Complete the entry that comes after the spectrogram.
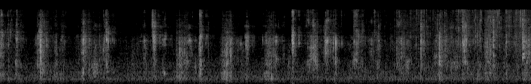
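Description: Close-miked chewing of crunchy radish kimchi (seokbakji): irregular crunches and wet mouth clicks, several a second.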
